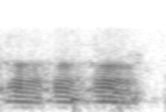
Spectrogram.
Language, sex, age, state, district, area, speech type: Odia, male, 60+, Odisha, Gajapati, rural, conversation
